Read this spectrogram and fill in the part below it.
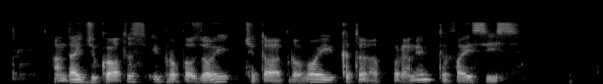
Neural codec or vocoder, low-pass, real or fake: codec, 16 kHz, 4 kbps, X-Codec, HuBERT features, trained on general audio; 7.2 kHz; fake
